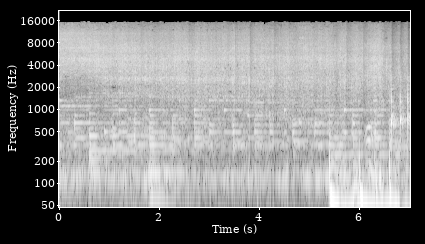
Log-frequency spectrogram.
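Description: Corn kernels sizzling loudly and steadily in bubbling melted fat on a hot sizzling plate, just after being poured from the can. A low rumble joins in about five and a half seconds in.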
